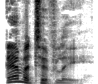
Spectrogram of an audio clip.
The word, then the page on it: amatively: British English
